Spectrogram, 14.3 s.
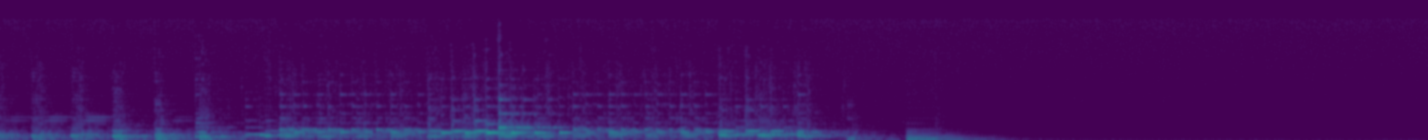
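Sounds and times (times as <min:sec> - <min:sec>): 
solo fortepiano piece: 0:00.0 - 0:10.2.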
